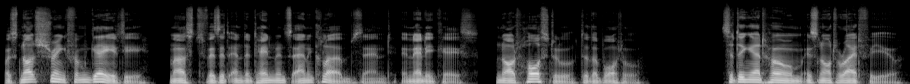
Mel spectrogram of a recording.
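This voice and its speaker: A man's voice: rumbling low, sing-song, moderate pace, gravelly, a little mellow, dry recording, studio quality, full character voice. A man voicing a pompous, brusque doctor in an audiobook, ponderous and emphatic, with hems and haws. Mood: insistent. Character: pompous, brusque male doctor lecturing his patient. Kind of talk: audiobook character voice.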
